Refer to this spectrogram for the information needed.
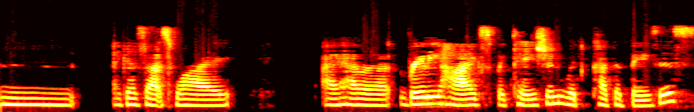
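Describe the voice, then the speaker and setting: Very slow delivery with fairly even intonation and a non-native accent. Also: woman, fairly low pitch for a woman. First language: not English. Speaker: booktuber. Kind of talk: casual book review vlog. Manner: halting, many fillers; says 'like' very often.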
